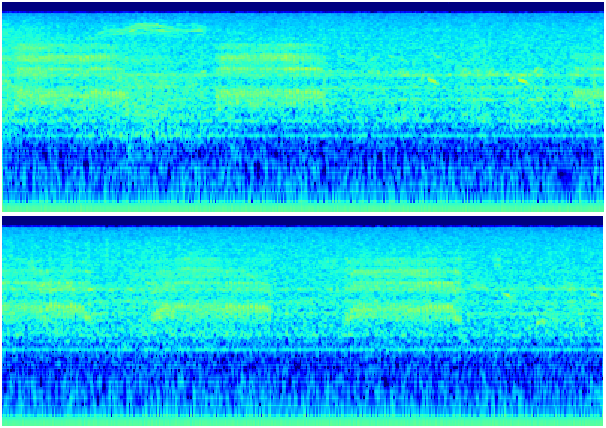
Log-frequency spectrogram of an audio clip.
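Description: Faint buzzing animal calls repeated one after another, each lasting well under a second and coming roughly once every second, over a steady faint hum.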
